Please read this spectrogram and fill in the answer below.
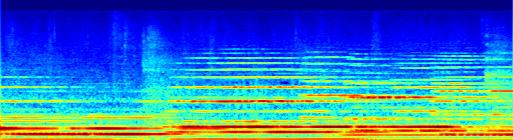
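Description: Church organ playing slow sustained chords over a deep held bass, the chords changing every second or two.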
